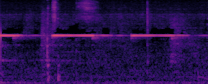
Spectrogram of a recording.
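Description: A high-pitched electronic beep, one steady tone repeating in short pulses a little more than once a second.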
